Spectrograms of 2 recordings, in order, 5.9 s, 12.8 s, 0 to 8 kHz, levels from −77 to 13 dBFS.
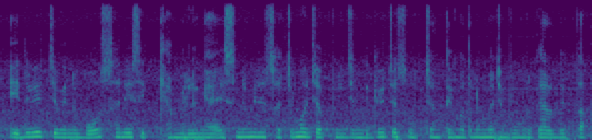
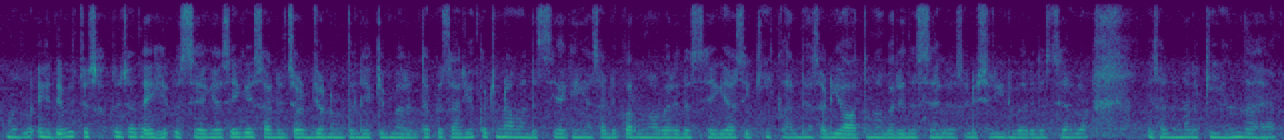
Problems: none marked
